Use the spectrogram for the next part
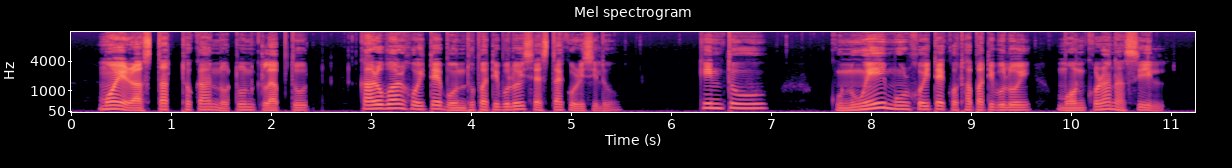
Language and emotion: Assamese, sad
